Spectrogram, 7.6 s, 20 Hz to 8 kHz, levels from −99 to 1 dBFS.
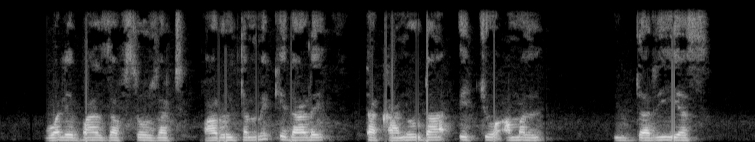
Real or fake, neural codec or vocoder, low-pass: fake; vocoder, 44.1 kHz, 128 mel bands every 256 samples, BigVGAN v2; 7.2 kHz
